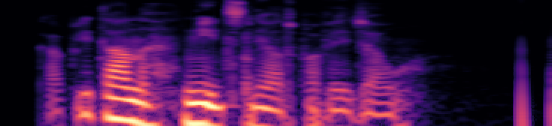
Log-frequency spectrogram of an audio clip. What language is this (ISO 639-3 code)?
pol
